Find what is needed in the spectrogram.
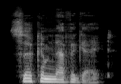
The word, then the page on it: circumnavigate: Australian English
